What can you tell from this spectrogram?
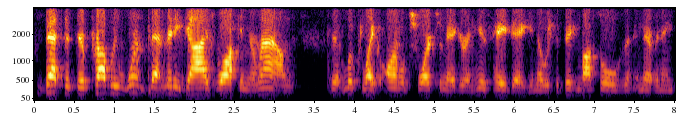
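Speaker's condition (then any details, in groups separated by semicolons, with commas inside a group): No condition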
